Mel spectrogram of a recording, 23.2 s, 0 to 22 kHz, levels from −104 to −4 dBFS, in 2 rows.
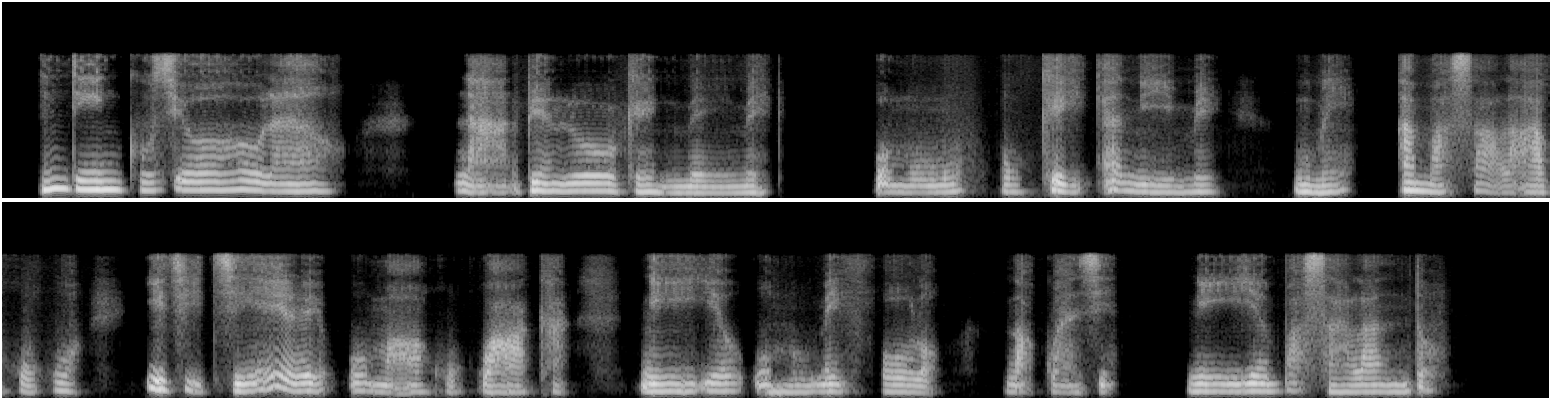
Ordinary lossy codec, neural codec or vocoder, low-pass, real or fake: none; codec, 16 kHz in and 24 kHz out, 0.4 kbps, LongCat-Audio-Codec, fine tuned four codebook decoder; 7.2 kHz; fake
